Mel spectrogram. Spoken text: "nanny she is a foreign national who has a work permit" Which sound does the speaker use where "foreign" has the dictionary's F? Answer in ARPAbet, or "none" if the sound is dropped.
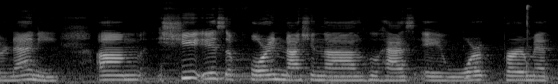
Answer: P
